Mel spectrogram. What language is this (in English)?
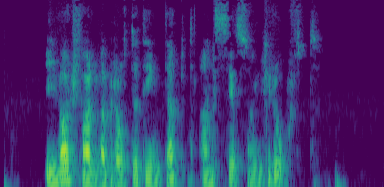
Swedish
